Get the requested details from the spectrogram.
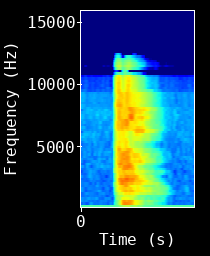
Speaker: Well, I'm just going to sneeze. And here comes one.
